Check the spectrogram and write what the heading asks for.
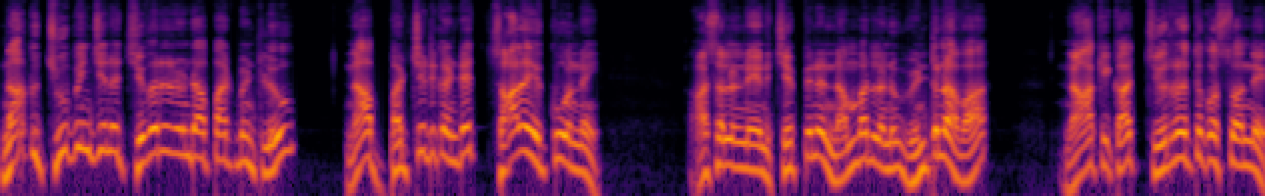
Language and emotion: Telugu, angry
